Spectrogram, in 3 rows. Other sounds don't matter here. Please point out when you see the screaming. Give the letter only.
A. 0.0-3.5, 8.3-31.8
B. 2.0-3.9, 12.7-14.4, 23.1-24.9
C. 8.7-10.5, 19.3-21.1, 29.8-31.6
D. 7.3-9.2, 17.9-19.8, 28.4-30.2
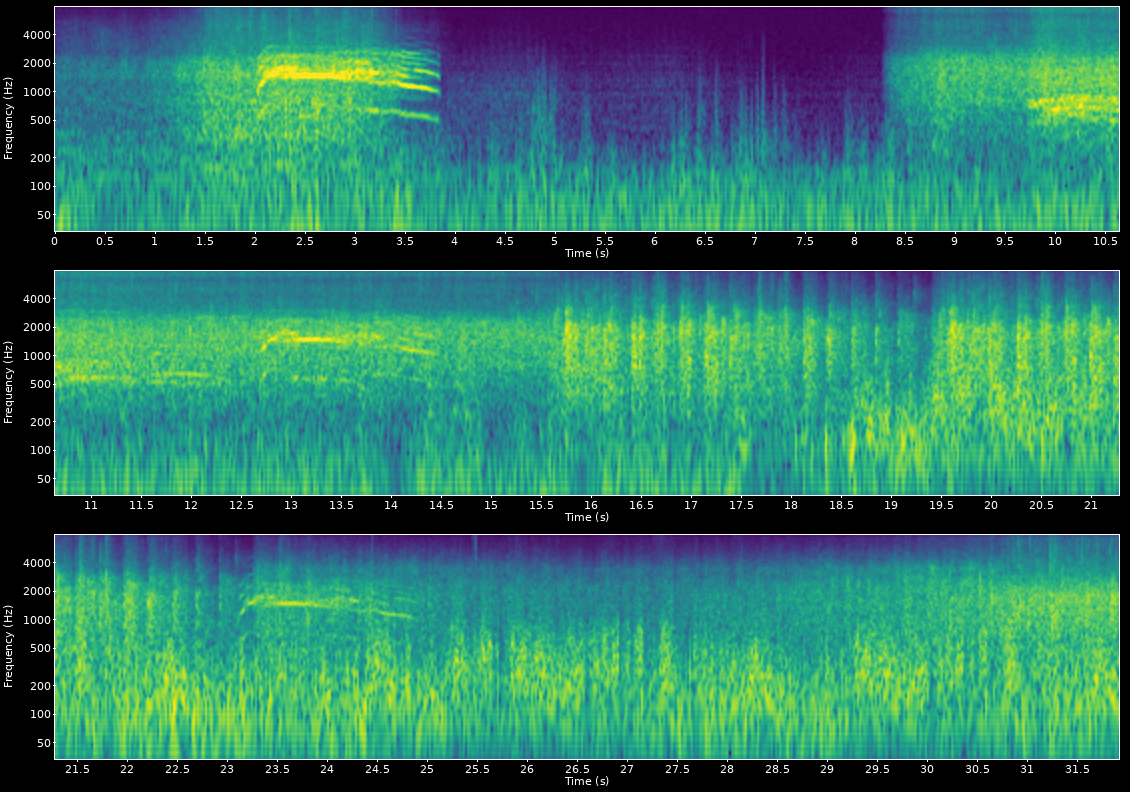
B.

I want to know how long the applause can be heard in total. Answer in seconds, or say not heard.
27 s.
